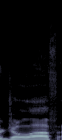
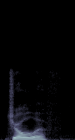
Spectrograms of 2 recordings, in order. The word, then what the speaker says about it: jollof: Her recipe for jollof, a popular, I might be saying that wrong.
